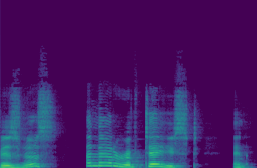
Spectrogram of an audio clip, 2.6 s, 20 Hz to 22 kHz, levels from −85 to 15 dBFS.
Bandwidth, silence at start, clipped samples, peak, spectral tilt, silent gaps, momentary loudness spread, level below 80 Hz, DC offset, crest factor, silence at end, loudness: 11 kHz; 0 s; under 0.1%; -4 dBFS; -5.5 dB/octave; 0.73-0.86 s, 2.22-2.32 s; 15 LU; -70 dBFS; under 0.1%; 16 dB; 0.1 s; -21 LUFS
